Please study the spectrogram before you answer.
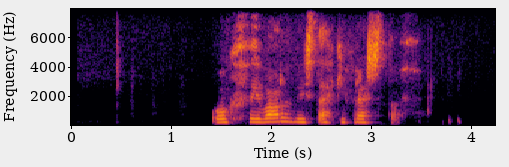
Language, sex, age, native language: Icelandic, female, 30-39, Icelandic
